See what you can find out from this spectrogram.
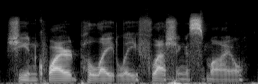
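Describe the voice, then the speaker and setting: A man's voice: deep voice, steady tone, normal speed, bright, forceful tone, no room sound. A man reading a story aloud as its narrator, in scripted storytelling delivery. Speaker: fan fiction reader, narrator.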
